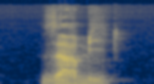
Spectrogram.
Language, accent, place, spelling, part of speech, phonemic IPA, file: French, France, Lyon, zarbi, adjective, /zaʁ.bi/, LL-Q150 (fra)-zarbi.wav
- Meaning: strange; unusual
